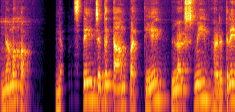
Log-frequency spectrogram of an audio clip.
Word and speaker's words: नमः: नमो देखि य पर जो विसर्ग है उसका ह निकलेगा लेकिन वो ह इस तरह से क्लियर सुनाई देना चाहिए उसको क्लियर सुनाई देना चाहिए विसर्ग को नमः नमस्ते जगता पत लक्ष्मी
